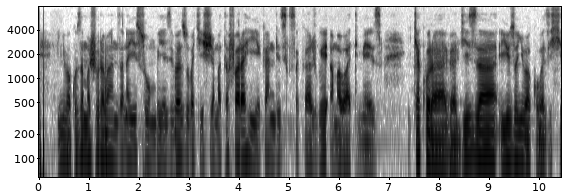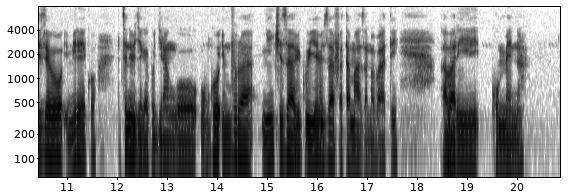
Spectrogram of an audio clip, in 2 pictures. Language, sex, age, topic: Kinyarwanda, male, 25-35, education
